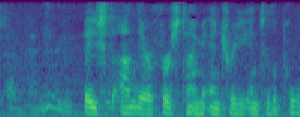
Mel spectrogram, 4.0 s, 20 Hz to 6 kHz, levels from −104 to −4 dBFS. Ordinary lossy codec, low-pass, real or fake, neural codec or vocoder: MP3, 32 kbps; 5.4 kHz; fake; codec, 16 kHz in and 24 kHz out, 2.2 kbps, FireRedTTS-2 codec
